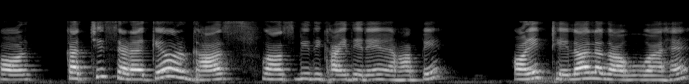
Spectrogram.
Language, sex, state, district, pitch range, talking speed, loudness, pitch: Hindi, female, Uttar Pradesh, Muzaffarnagar, 220-265 Hz, 165 wpm, -17 LUFS, 235 Hz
